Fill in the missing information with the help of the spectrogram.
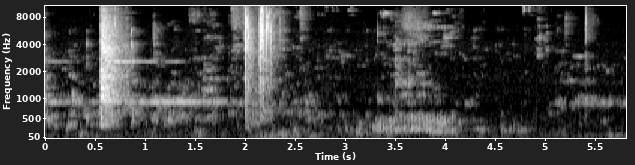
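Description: Handling noise as a canvas work jacket and the phone are moved about: low rustling and bumping, with two sharp knocks about half a second and two seconds in.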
